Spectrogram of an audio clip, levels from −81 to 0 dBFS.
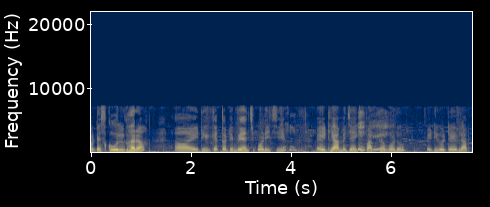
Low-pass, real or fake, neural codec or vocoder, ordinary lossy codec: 7.2 kHz; real; none; none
